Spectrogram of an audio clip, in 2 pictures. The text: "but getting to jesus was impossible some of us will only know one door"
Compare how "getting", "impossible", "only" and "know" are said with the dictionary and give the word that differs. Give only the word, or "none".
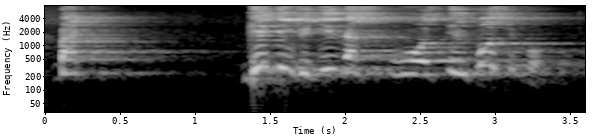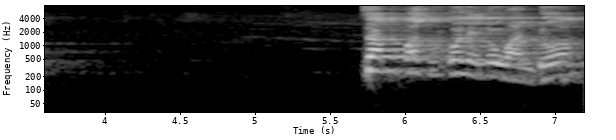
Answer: only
